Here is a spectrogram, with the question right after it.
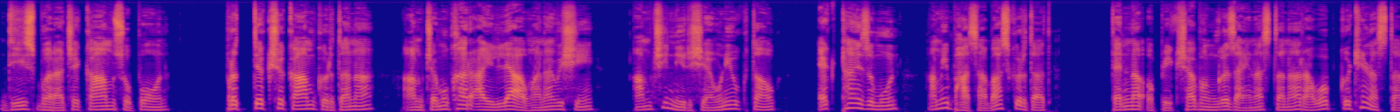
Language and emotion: Goan Konkani, sad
